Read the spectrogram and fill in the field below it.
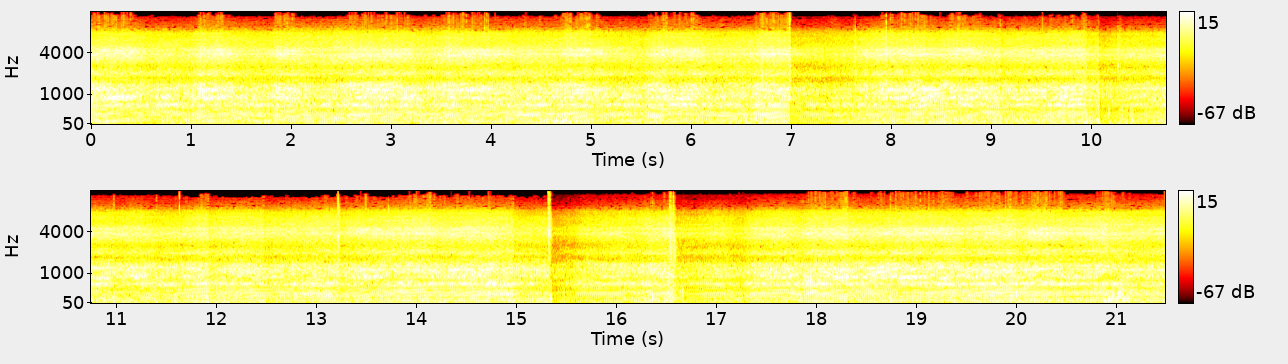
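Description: A motorcycle engine revs and roars up close, rising and falling in pitch.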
